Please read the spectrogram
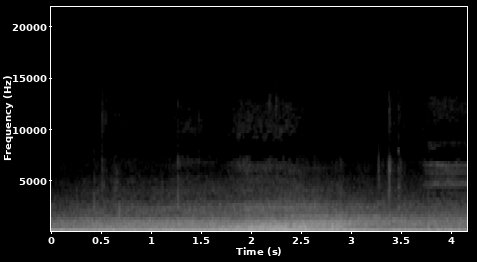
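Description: A motor vehicle running: a low, steady rumble that swells slightly about two seconds in.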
